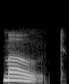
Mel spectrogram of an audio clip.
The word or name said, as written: moat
